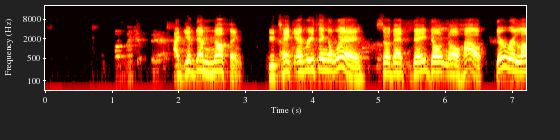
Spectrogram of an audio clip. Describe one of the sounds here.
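An elderly man speaks with animation over an online call.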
